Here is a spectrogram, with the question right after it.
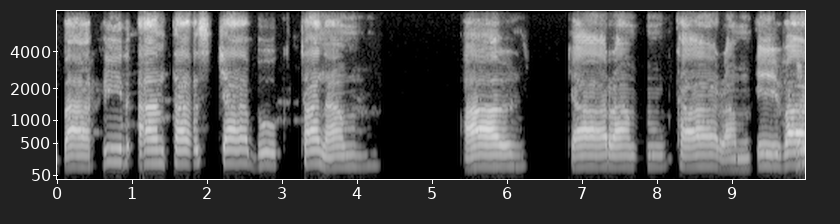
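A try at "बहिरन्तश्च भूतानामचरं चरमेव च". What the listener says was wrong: No, not karam. Charam.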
